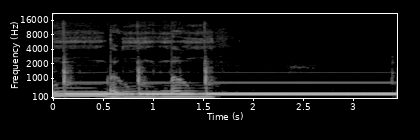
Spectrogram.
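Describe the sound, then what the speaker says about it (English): A synthesized pure sine tone on a C note from an iOS rotor-effect synth app wobbles and pulses briefly, then holds as a clean, steady, loud single pitch until the end. "That is a sine wave, plain and simple."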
